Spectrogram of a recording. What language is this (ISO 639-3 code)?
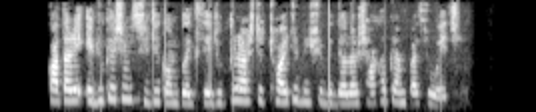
ben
